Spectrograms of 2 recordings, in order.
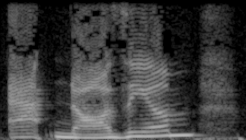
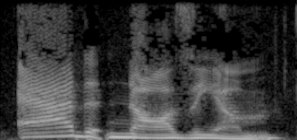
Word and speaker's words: ad nauseam: I thought it was like you would say, you would talk about something at nauseam, but it's actually ad nauseam.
